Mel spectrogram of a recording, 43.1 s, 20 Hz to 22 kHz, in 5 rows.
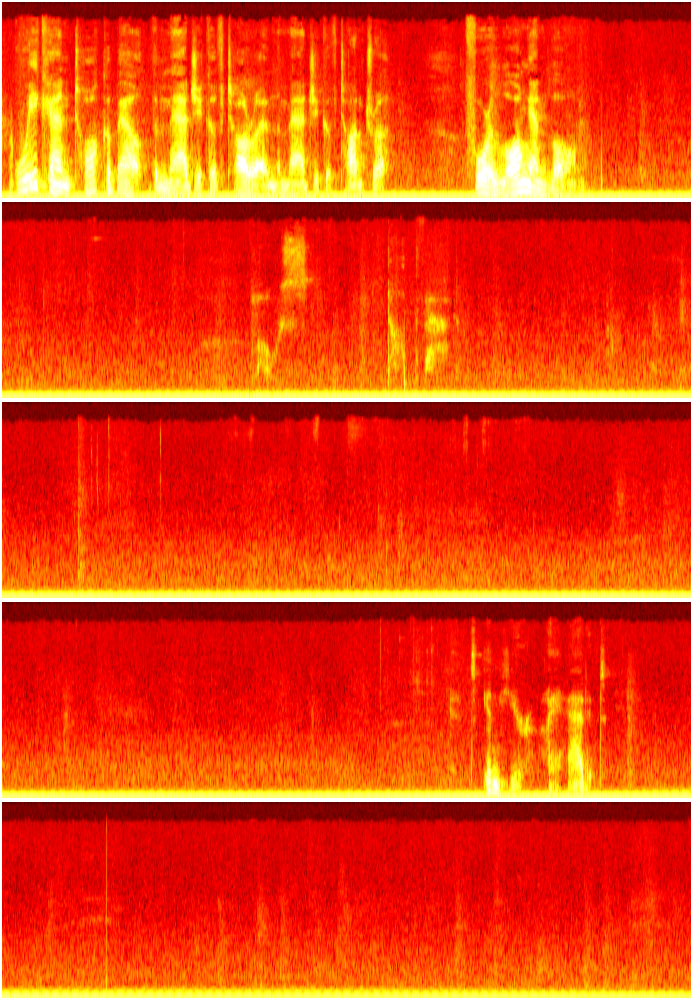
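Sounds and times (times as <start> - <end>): steady low hum: 0.0 - 43.0
person whispering: 11.3 - 14.5.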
